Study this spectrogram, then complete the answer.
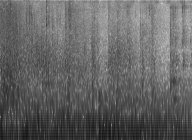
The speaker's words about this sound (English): Down to nine shots. Nine more bullets left.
